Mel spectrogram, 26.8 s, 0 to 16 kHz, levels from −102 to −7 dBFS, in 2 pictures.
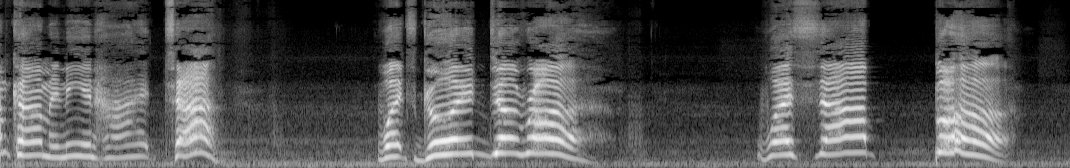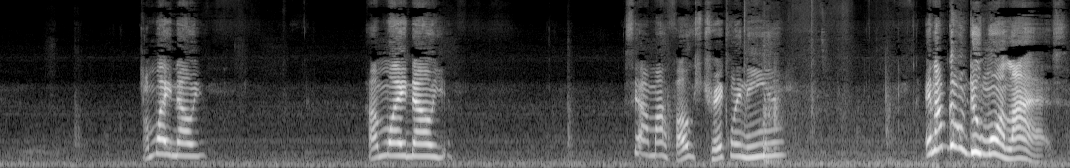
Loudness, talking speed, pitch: -20 LUFS, 70 wpm, 225 Hz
